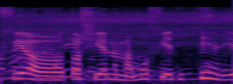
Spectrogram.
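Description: A woman's voice speaking, with long, drawn-out vowels.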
